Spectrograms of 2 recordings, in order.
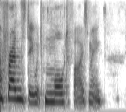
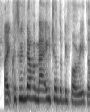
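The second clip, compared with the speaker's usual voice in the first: usual speaking voice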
